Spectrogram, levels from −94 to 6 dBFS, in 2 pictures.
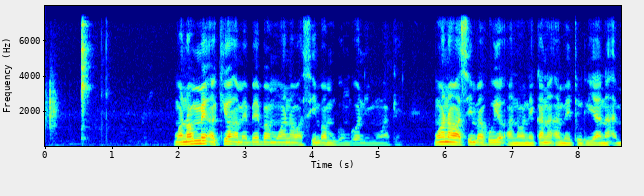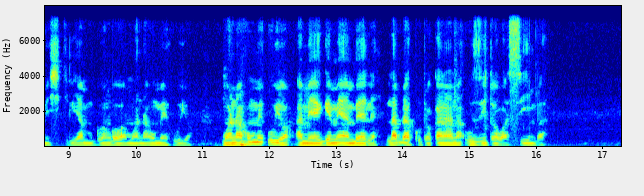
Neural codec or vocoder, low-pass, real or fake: none; 7.2 kHz; real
